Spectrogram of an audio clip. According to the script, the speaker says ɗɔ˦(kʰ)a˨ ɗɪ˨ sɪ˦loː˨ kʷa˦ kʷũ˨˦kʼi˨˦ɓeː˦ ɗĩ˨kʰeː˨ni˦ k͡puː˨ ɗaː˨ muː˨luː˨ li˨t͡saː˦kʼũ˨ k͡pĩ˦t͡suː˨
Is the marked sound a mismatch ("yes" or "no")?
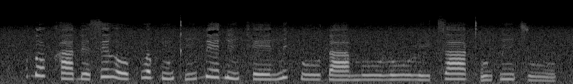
no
